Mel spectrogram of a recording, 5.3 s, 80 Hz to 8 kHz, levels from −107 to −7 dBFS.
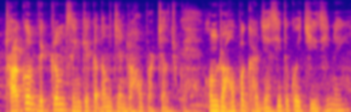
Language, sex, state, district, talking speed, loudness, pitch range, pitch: Hindi, male, Bihar, Patna, 240 wpm, -22 LUFS, 100-130 Hz, 115 Hz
